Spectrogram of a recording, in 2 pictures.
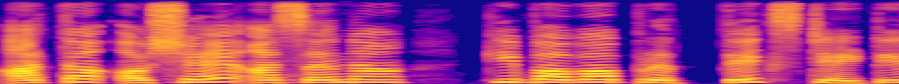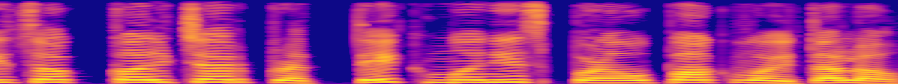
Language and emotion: Goan Konkani, neutral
